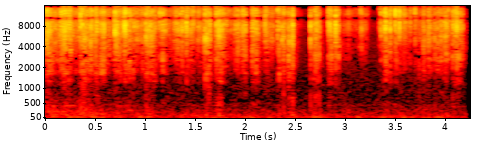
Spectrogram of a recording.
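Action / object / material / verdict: scrape / natural loofah sponge / plant fibre / none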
